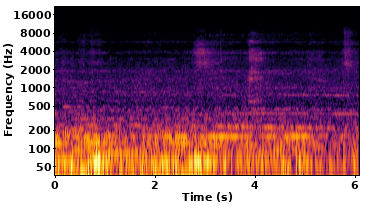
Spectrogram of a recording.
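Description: Low, steady rumbling drone of a suspense film score, held without a break.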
